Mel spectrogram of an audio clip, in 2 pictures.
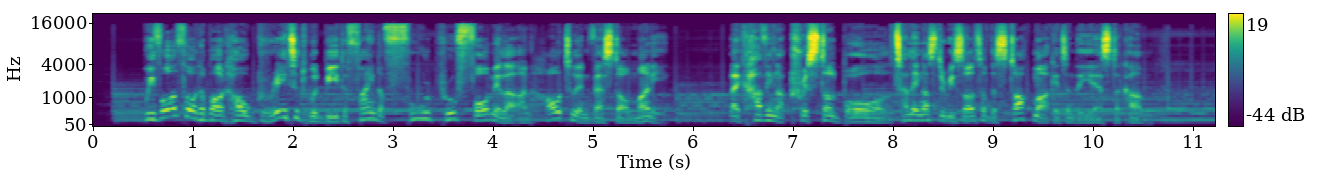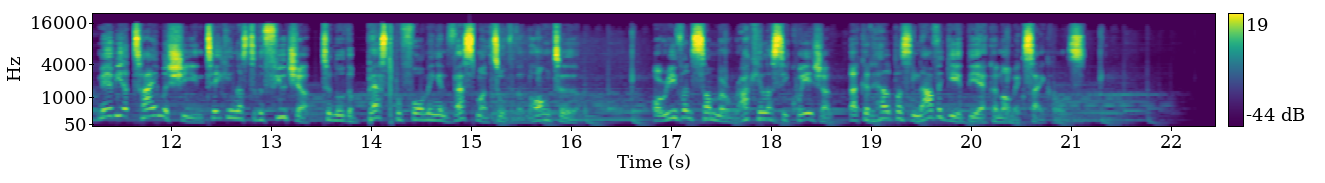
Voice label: trinidad tobago voice corporate narration

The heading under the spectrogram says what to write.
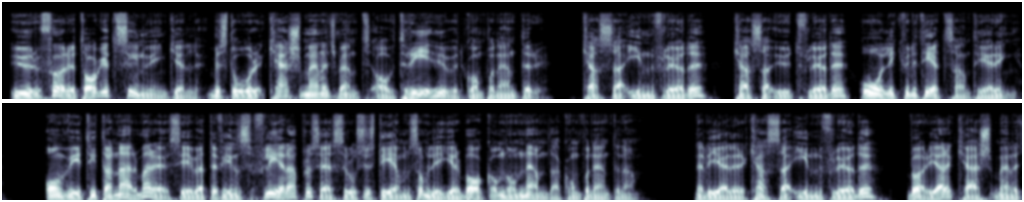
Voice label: swedish male e learning

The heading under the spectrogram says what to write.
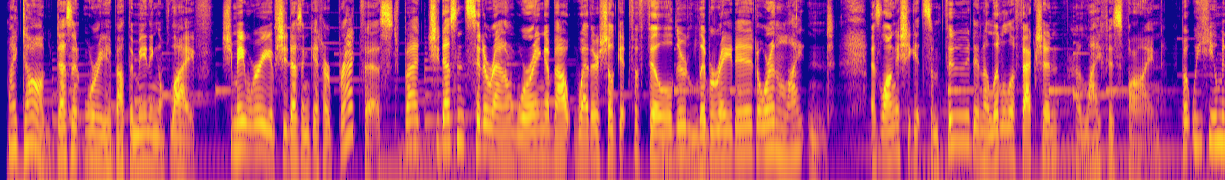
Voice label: american female audiobook non fiction

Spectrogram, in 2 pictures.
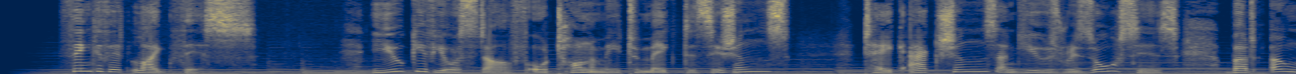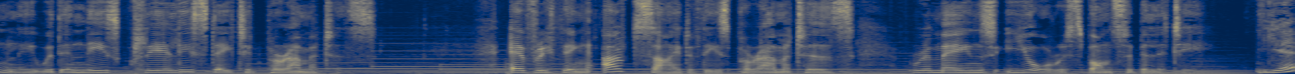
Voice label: corporate

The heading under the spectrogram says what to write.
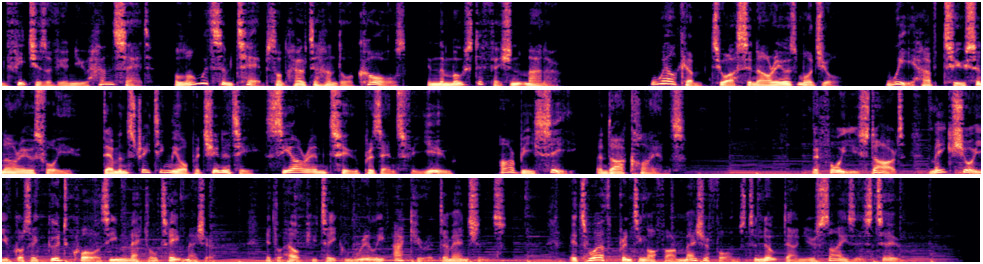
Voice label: e-learning and training

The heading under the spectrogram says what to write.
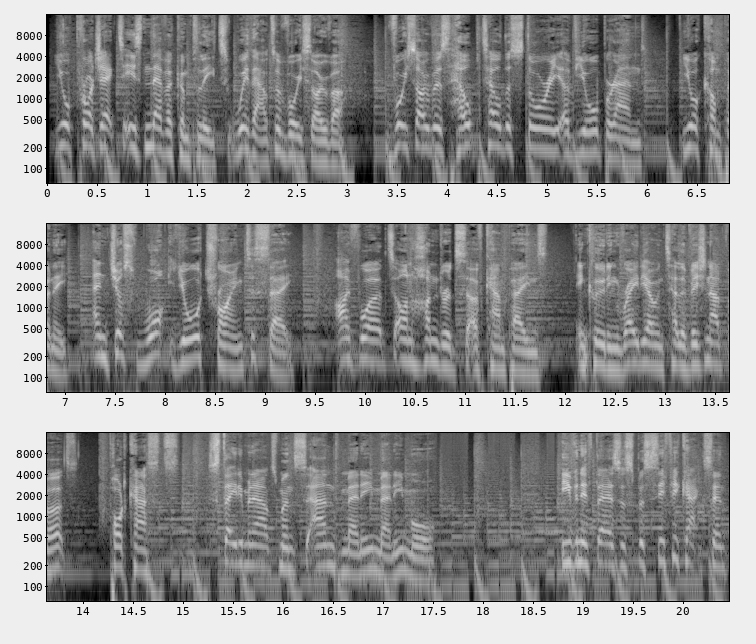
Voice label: young northern, montage

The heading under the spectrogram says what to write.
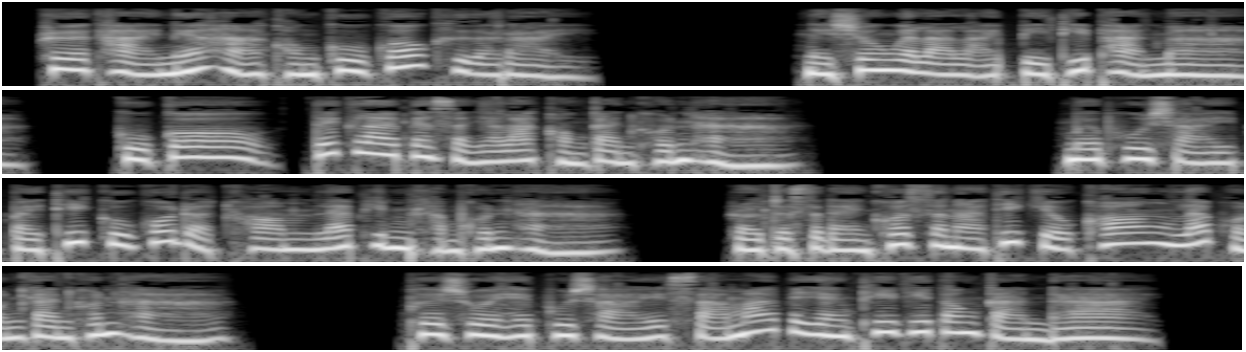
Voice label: corporate

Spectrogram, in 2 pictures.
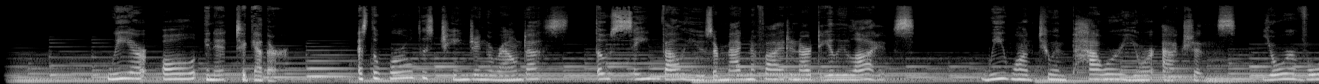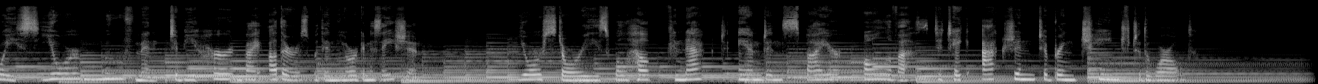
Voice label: natural

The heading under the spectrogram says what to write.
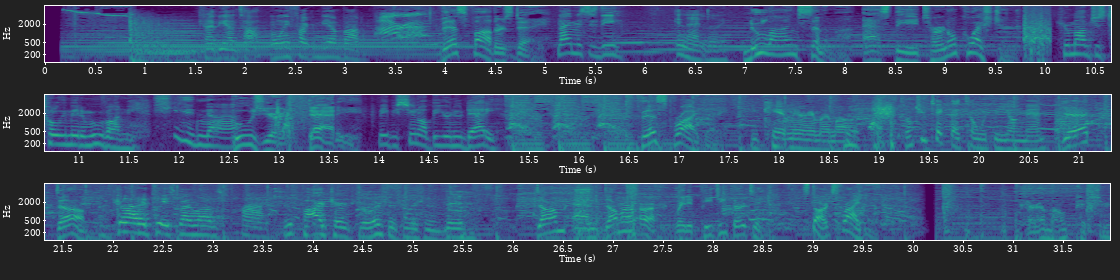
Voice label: american trailers

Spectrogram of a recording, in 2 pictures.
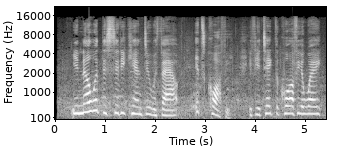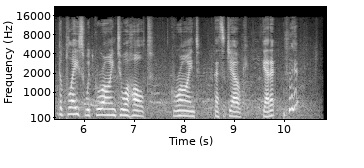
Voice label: new york accent

